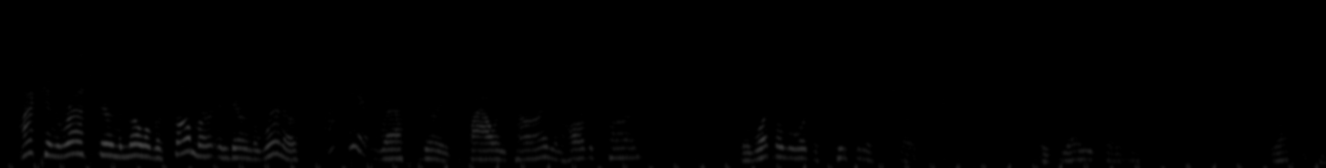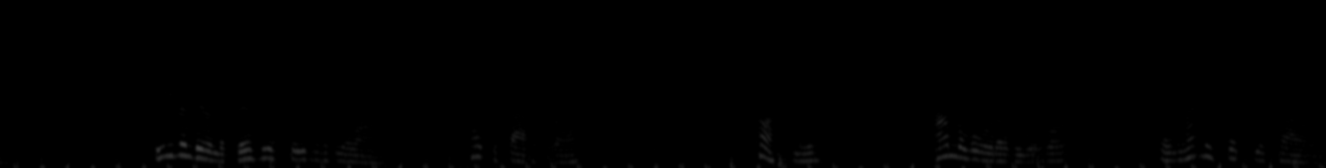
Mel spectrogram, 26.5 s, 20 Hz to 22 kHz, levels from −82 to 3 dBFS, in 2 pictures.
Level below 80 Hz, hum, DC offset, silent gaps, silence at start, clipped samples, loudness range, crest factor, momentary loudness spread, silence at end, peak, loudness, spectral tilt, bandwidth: -84 dBFS; none; under 0.1%; none; 0 s; under 0.1%; 4 LU; 20 dB; 6 LU; 0 s; -48 dBFS; -67 LUFS; -2.5 dB/octave; 19 kHz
